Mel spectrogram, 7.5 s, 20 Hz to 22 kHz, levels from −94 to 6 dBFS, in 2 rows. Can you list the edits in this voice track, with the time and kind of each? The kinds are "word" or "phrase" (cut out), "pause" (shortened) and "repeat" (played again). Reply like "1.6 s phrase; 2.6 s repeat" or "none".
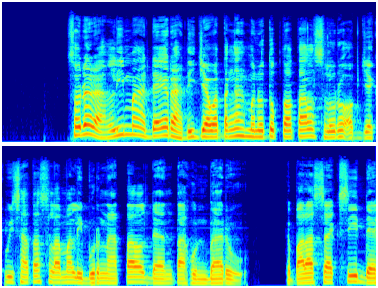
none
